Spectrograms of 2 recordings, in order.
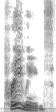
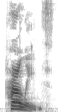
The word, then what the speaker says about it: pralines: jumbalaya I know that some people people say pralin but we invented the term in our particular version of the candy so it is correctly pronounced pralines pralines also has a mixed origin originally French but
